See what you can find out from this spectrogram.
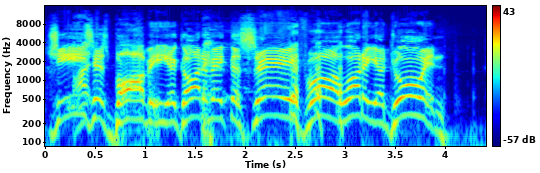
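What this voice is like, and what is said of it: Dramatic Boston hockey fan voice. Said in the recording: “a very like dramatic, almost like Bostonian like hockey fan voice”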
